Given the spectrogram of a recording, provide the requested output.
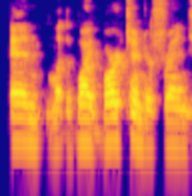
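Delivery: ordinary delivery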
